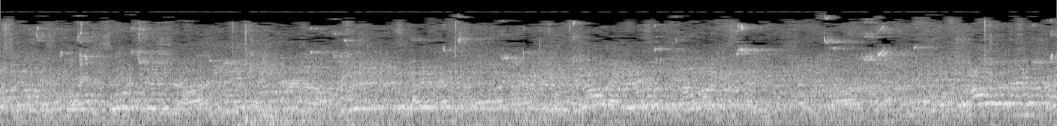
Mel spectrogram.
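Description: A crowd in a gym chatters and cheers, echoing.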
